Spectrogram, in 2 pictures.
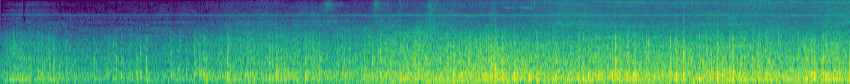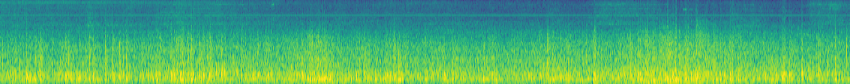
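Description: A fireworks barrage heard far off: many shells bursting so close together that they blend into one dense, continuous crackling rumble. It grows louder over the first few seconds, then holds steady.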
